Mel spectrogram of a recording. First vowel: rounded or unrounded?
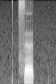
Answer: unrounded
